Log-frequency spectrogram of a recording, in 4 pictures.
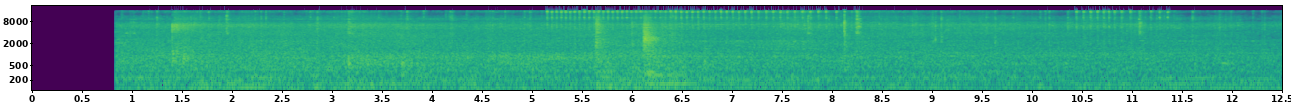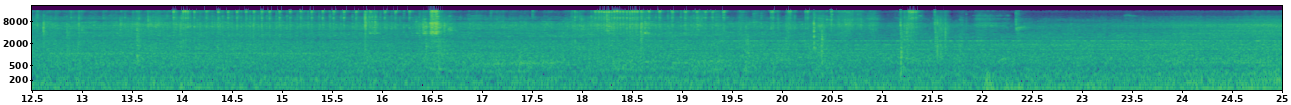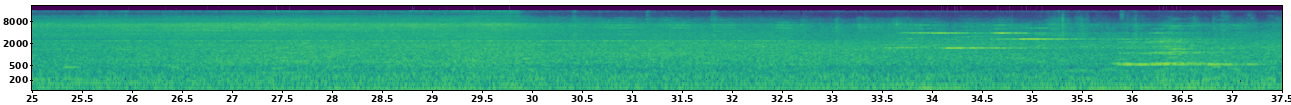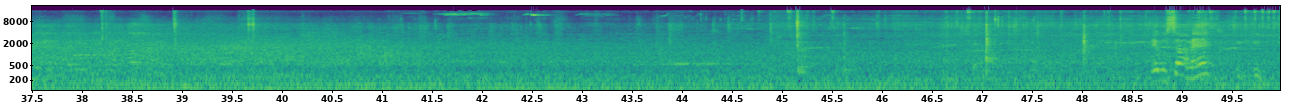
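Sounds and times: passing cars: 0.8 - 49.9.

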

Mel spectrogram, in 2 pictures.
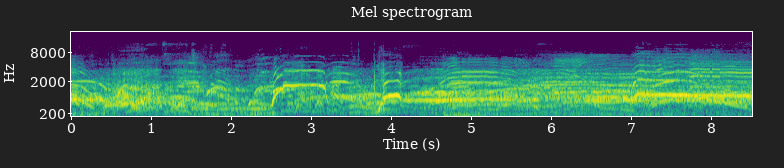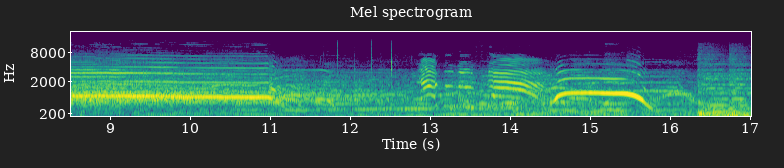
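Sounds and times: audience cheering and screaming: 0.0 - 16.8.

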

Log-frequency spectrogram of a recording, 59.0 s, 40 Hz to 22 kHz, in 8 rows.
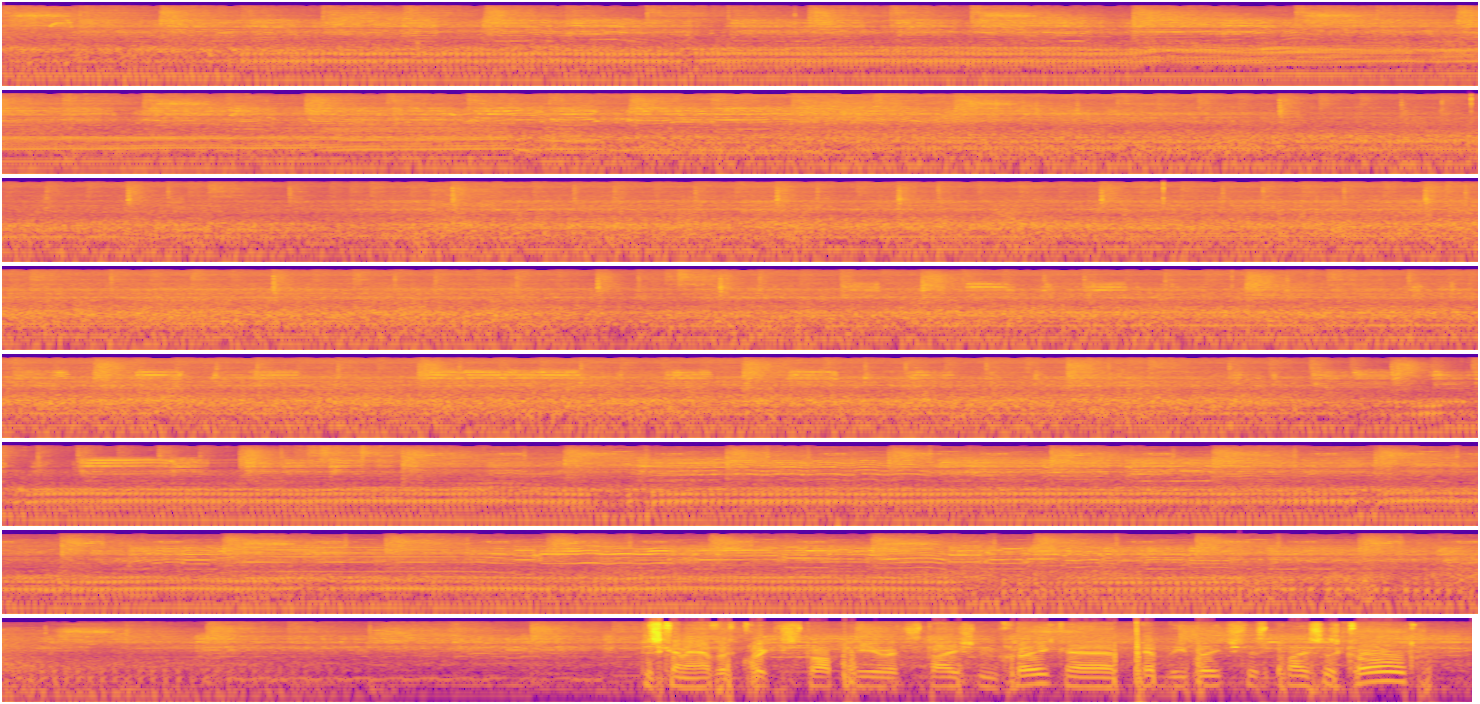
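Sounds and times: background music: 0.0 - 59.0
motorcycle engine running: 0.0 - 59.0.

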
